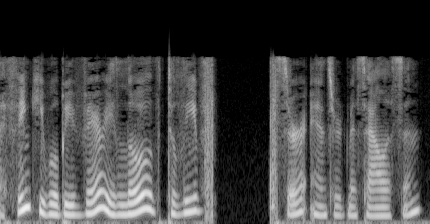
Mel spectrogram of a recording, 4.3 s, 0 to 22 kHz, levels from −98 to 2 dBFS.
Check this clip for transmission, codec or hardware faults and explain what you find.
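Two faults are present: codec damage running through the whole speech clip, and a dropout from a bad connection in the middle.

Low-delay AAC compression affects the entire clip. The voice sounds rough and grainy, with a synthetic, smeared top band. This is likely AAC-ELD, the low-delay codec used for calls, at a low rate that fits about 32 kbps. Its short frames cannot separate the pitch harmonics cleanly, so the encoder fills the gaps with noise. On a spectrogram, the harmonic stripes look blurred, with noise filling the space between them and patchy, banded energy at high frequencies.

An intermittent contact cuts the sound between 2.05 and 2.77 s. A loose plug or cable briefly loses connection, and the line stays open for roughly 0.58 s. You hear crackles at the break and at the reconnection, with only faint hiss in between. On the waveform, the signal collapses to near-silence between sharp spikes at each edge. 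On the spectrogram, a blank vertical band appears, bordered by broadband clicks.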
